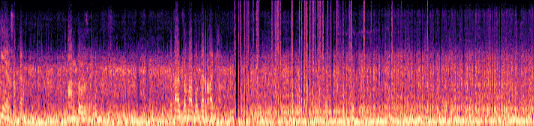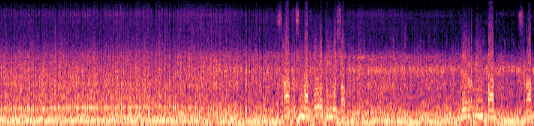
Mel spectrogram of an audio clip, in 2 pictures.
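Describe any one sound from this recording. A motorcycle engine roars steadily, rising and falling in pitch.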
